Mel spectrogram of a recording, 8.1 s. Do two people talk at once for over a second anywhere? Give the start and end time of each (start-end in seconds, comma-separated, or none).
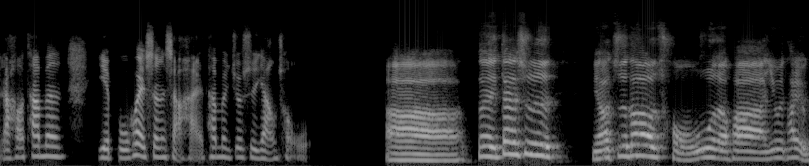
none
